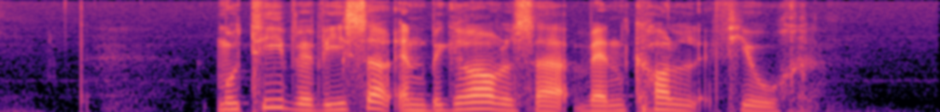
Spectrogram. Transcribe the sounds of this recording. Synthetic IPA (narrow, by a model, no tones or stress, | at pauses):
mʊt̪ʰiːʋəʋiːsəʁʔḛːnbəɡʁɑːʋl̩səʋeːeːnkʰɑlfjuːʁ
